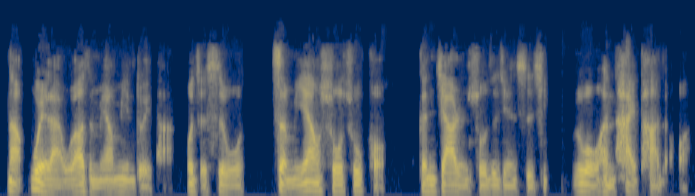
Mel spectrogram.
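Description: A man's voice: low voice, steady tone, a little fast, husky, no echo. A man hosting an interview, responding reflectively to his guest's points, on slightly dull audio. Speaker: host. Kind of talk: casual interview talk.

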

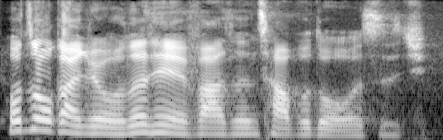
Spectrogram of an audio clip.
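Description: A man's voice: on the high side, expressive, very fast, clear, resonant tone. A man co-hosting a casual podcast, teasing and chiming in as he chats. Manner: teasing, laughs along, chimes in. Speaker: podcast co-host.

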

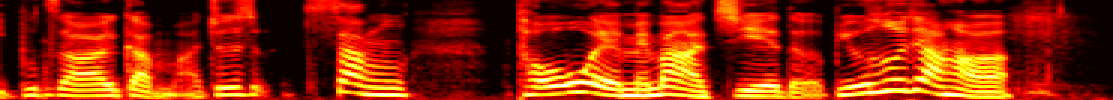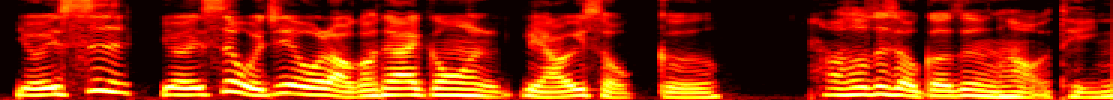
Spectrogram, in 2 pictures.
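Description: A woman's voice: on the low side, a little mellow, no echo. A woman, a podcast host chatting frankly and casually with friends in a studio. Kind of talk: casual chat. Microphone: studio mic.

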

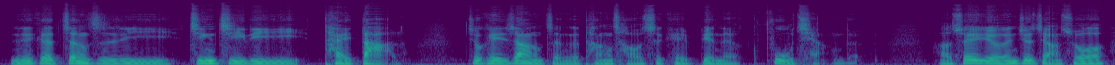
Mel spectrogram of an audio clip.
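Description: A man's voice: medium pitch, expressive, moderate pace, a little mellow, no room sound. A man with a Taiwanese Mandarin accent hosting a radio history show, telling stories casually with many filler particles, recorded in a studio. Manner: chatty, frequent filler particles.

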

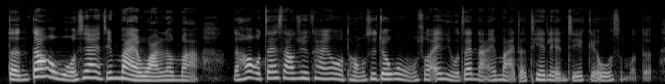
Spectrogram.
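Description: A young woman with a Taiwanese Mandarin accent, hosting a casual chat and telling stories in a lively, chatty way. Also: a little high. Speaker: podcast host.

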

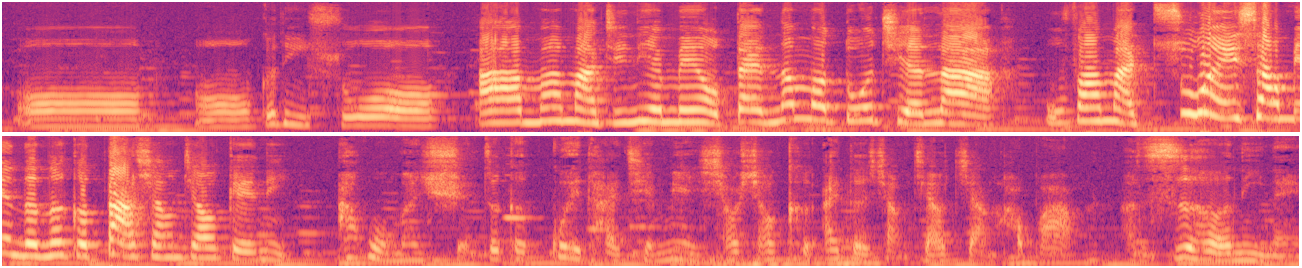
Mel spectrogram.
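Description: A woman's voice: high-pitched, normal speed, few pauses, pushed and bright, soft background music. A woman voicing a kindly monkey mother who fusses and chatters with many fillers. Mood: fussing.

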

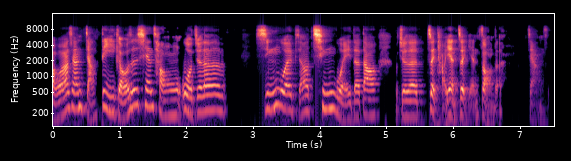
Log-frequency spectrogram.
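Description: A young woman talks with a Taiwanese Mandarin accent in a casual podcast monologue. Her voice sits at an ordinary middle pitch. She rants with animated exasperation and leans on fillers as she tells her stories. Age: young adult. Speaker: podcast co-host.

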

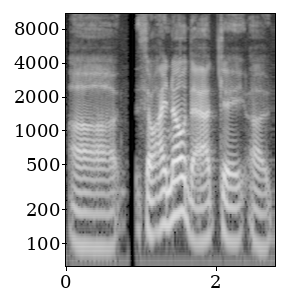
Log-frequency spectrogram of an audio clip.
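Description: A man's voice: lowish voice, lively intonation, slow. Man casually teaching accent sounds. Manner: mixes Mandarin and English, demonstrates sounds playfully.

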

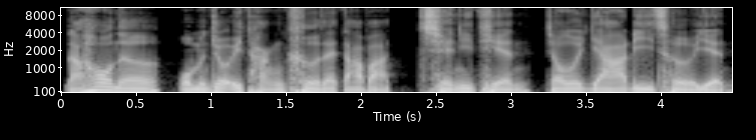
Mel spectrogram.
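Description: A young man with a Taiwanese Mandarin accent, hosting a podcast and rambling through army stories in a casual, animated way. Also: low-pitched, fairly quick, clear, resonant tone, no echo, studio quality. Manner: rambling, animated, mimics shouting officers. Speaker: podcast host. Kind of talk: casual storytelling chat.

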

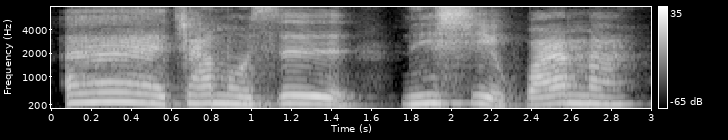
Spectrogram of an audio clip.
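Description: A woman voicing a kind old male grasshopper who plays the violin, speaking gently and slowly, as in a children's storybook. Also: medium pitch. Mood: gentle. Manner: gentle, slow and patient explaining.

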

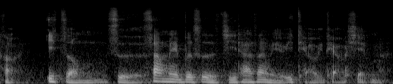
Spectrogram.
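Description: A man, a guest explaining in casual conversation, animated and laughing often. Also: fairly low pitch, a little fast, creaky, slight background noise. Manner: animated, asks rhetorical questions, laughs often.

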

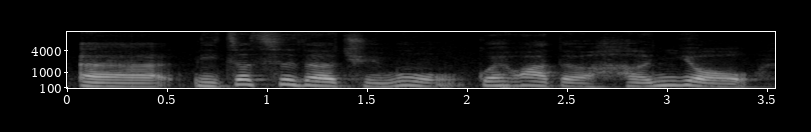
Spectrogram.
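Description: A woman from Taiwan chatting in an interview as a guest conductor, in halting Mandarin, pausing to search for words and mixing in English words. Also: fairly low pitch, dark tone. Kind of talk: casual interview chat.

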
